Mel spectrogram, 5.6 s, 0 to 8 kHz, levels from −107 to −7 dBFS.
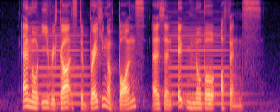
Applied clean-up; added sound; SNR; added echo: none; Bowed string instrument; 15 dB; none.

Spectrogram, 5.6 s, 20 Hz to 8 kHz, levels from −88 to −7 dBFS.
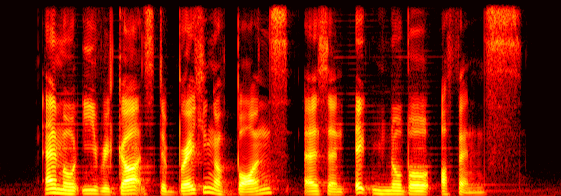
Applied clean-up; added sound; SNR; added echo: neural separator model SepFormer DNS4.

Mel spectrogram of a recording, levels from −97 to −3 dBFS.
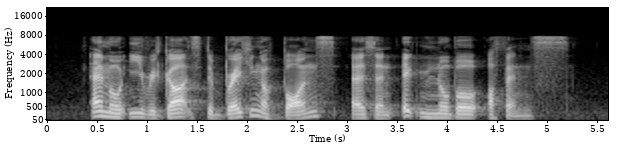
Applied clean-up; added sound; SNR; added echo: none; none; none; none.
